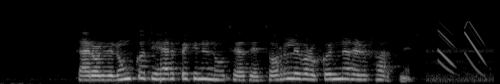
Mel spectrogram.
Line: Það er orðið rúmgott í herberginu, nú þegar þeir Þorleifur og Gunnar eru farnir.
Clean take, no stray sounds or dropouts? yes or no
no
